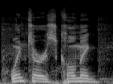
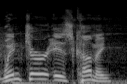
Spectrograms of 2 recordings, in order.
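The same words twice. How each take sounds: First: It is said in a dramatic Game of Thrones voice. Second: It is said in a normal speaking voice.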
